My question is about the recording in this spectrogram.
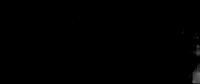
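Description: Near silence broken by a few faint, short clicks, one about two-thirds of a second in and two more near the end.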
